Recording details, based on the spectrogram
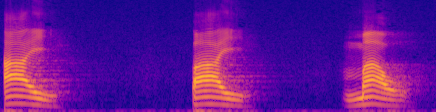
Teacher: O a é mais forte que o i na primeira, que o i na segunda e que o u na terceira. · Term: ditongo decrescente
